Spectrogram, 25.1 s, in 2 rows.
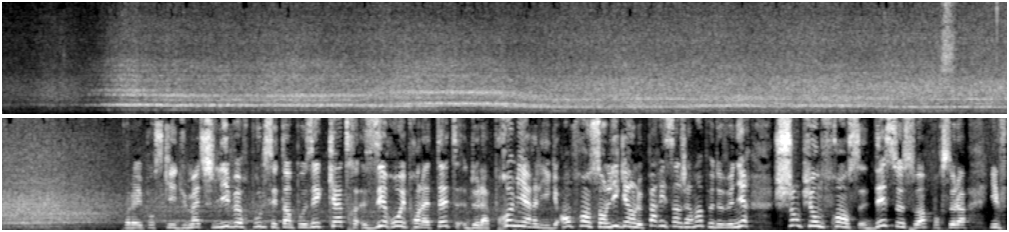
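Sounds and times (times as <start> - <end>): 
big stadium crowd applauding: 0.0 - 21.4
sustained chorus of crowd voices: 1.3 - 20.4
speech: 14.2 - 25.1.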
